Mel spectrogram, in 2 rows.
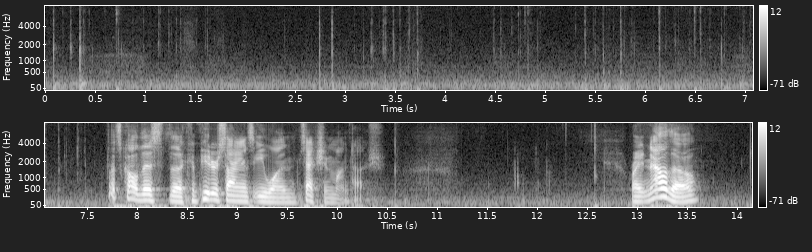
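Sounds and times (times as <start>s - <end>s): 
computer keyboard typing a video title: 0.0s - 1.7s, 2.7s - 3.8s, 4.4s - 7.7s
speech: 7.7s - 10.5s, 13.0s - 13.7s.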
